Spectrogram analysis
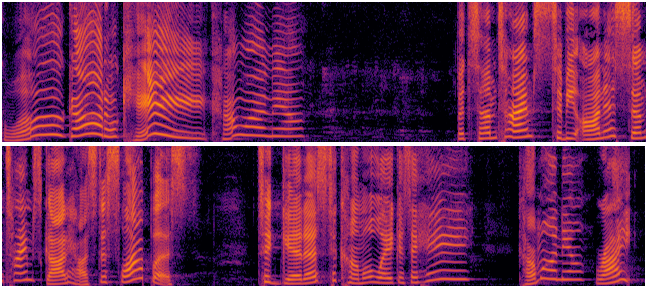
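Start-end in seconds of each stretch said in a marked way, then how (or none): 0.0-3.1 high, drawn-out mock whine; startled protest. Slapped believer gives in to God, high mock protest. 10.6-12.4 high, light, drawn-out nudge; wake-up call. Retold or imitated. God rouses a sleepy believer, high-pitched nudge. God slapping someone awake, imitated.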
